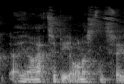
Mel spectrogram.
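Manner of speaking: ordinary delivery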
